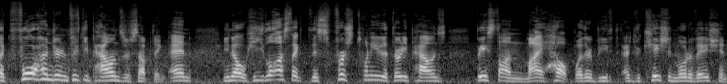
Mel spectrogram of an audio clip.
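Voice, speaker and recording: A man shouts loudly at a very fast pace, his pitch high. His tone is animated and his intonation lively. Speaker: fitness vlogger and coach. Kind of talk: motivational rant vlog. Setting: alone, self-recorded vlog. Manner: loud, yelling.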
